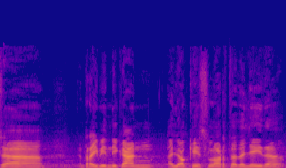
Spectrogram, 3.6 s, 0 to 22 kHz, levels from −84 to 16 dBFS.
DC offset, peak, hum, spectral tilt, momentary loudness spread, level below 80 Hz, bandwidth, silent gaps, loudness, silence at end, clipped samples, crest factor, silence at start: 0.4%; 0 dBFS; none; -4.5 dB/octave; 13 LU; -72 dBFS; 16 kHz; none; -20 LUFS; 0 s; under 0.1%; 22 dB; 0 s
